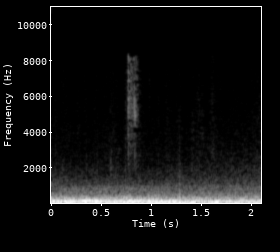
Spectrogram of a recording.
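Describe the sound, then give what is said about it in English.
Inside a car driving on the road, a steady, low road rumble and engine drone fill the cabin, constant and even throughout. “You know, I'm driving now as I record this. I'm driving on the road”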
